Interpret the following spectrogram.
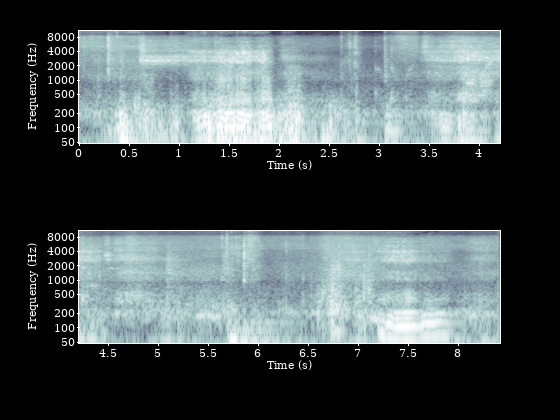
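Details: Sleeping female pet dog snoring indoors, low rumbling breaths that swell roughly every three seconds, with faint room noise between them.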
